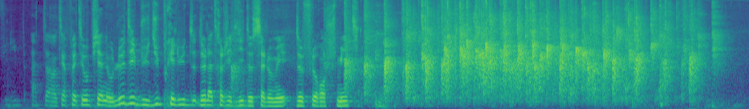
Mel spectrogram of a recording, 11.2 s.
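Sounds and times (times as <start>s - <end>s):
speech: 0.5s - 6.0s
audience applause after piano piece: 5.2s - 10.8s.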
